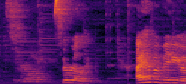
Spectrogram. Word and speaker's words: Cyrillic: My husband pronounces it Cyrillic. Right? You say Cyrillic? Cyrillic.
